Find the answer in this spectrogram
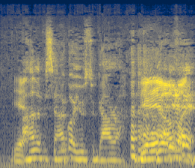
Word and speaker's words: Garra: oh quick question though um is it it's pronounced gaha yeah is there a meaning but no i was in brazil yeah i got used to gara yeah how many times did people thought the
